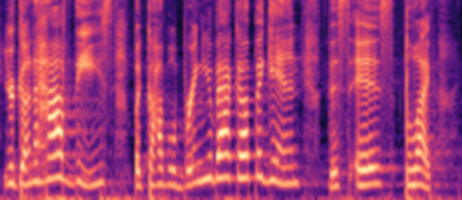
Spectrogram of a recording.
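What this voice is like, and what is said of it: Slips into a southern twang. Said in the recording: “Did I just do a southern twang right there?”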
